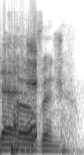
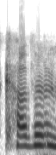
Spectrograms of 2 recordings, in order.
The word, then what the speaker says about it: coven: because of American movie is it koven or coven I can't remember koven coven same thing let's with koven it's coven but yeah I definitely think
